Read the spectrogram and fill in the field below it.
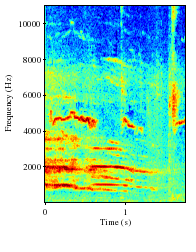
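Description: Rooster crowing once close by, a loud drawn-out call that trails off, followed by a faint short cluck.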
